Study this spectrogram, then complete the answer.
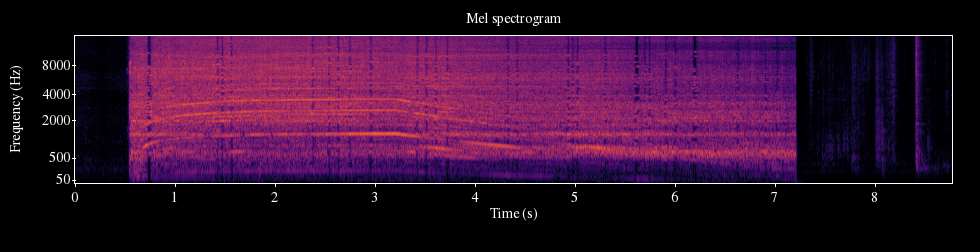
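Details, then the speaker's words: Wolf BS3B/BS3W belt sander after recommissioning and regrease, first power-up: starts at once with loud, steady motor whine that settles slightly and stays even until switch-off; normal running. "Really pleased that we managed to get this back to a usable"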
